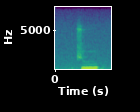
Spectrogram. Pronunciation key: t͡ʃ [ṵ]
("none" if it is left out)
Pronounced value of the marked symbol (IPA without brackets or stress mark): u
